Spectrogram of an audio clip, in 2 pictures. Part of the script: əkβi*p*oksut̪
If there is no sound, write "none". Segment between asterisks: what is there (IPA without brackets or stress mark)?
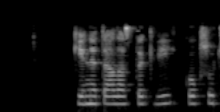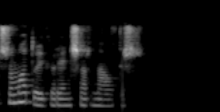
k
